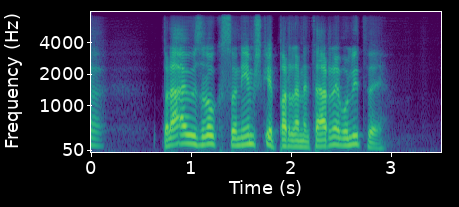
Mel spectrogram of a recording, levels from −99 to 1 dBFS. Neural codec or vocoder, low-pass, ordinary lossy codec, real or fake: codec, 16 kHz, about 1 kbps, DyCAST, with the encoder's durations; 7.2 kHz; none; fake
